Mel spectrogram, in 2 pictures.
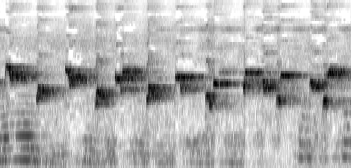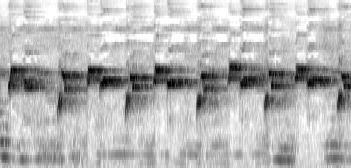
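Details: Yellow-vented bulbul singing a long 'ropelan' from inside a cage cover: steady runs of clear, whistled notes that alternate between higher and lower pitch, delivered rapidly in an unbroken rhythm, with soft low noise beneath.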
